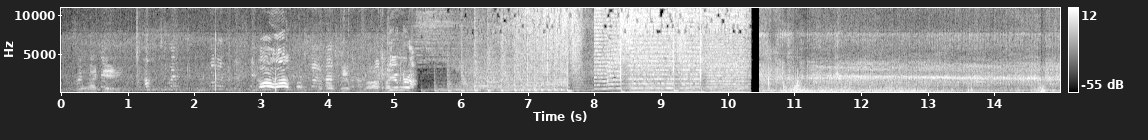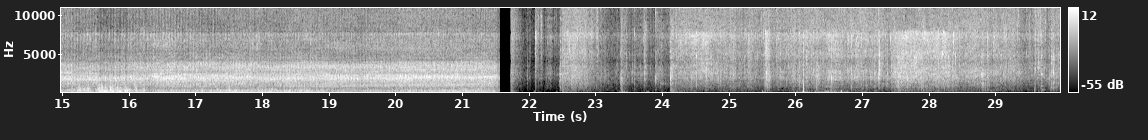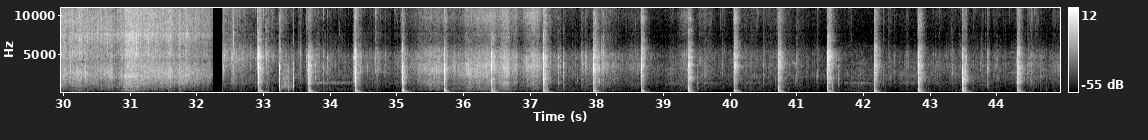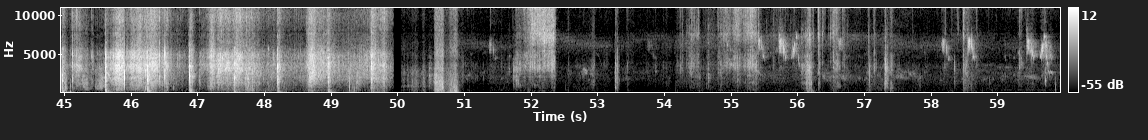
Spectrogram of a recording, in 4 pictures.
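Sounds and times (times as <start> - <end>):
outdoor noise: 0.0 - 8.5, 9.1 - 59.9
loud electronic music: 5.3 - 10.4
chopping wood: 32.8 - 49.9.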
